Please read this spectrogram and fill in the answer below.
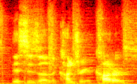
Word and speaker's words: Qatar: is the country of I believe pronounced cutter or Qatar out there in the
